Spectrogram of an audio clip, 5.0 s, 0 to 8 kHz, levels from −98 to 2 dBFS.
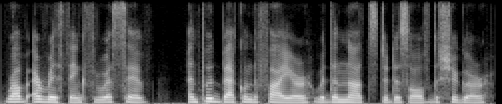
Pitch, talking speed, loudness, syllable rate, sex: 180 Hz, 215 wpm, -17 LUFS, 5.6 syllables/s, female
